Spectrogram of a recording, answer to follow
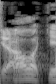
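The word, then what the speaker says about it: Polak: There's one of, I'm not sure if I'm pronouncing the name correctly, Vosik Pollock. – Yes, Pollock. Yeah.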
